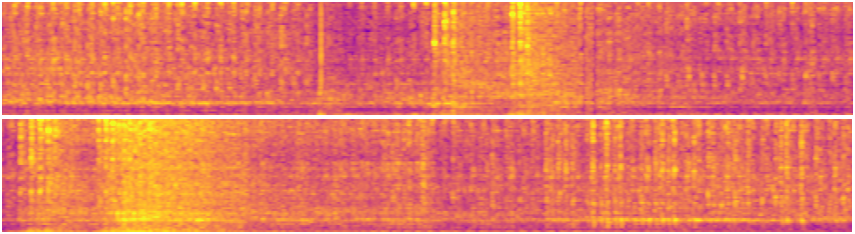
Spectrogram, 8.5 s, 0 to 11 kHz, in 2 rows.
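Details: Lexmoto FMS 125 small single after valve clearances set, new spark plug and clean-up, idling to charge battery: steady buzzing idle under background hiss, no knocks or misses; healthy, though owner notes a weird vibration when revved, possibly baffled air filter and small exhaust.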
